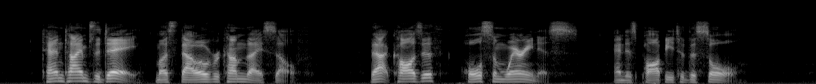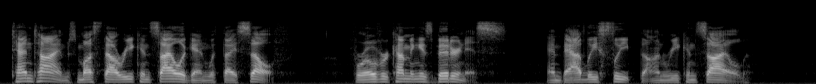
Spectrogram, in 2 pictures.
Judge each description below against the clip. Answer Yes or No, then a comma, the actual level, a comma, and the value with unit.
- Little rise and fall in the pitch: No, average, 3.7 semitones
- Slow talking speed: Yes, slow, 130 wpm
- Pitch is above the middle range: No, low, 120 Hz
